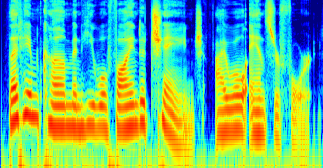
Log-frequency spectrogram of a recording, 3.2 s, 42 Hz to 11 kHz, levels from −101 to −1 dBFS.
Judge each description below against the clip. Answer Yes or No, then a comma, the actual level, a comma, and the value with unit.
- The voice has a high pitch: No, medium, 160 Hz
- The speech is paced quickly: Yes, fast, 260 wpm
